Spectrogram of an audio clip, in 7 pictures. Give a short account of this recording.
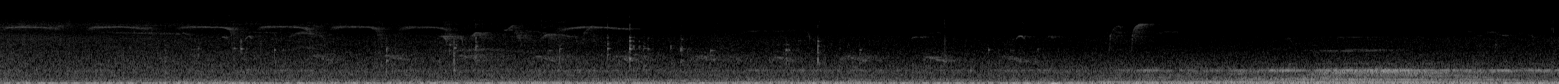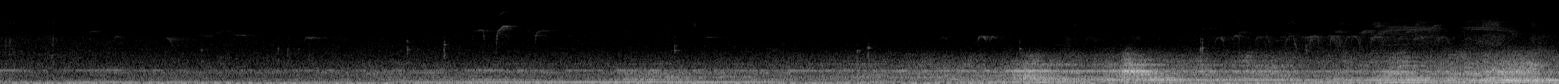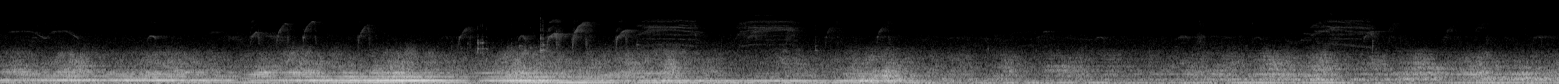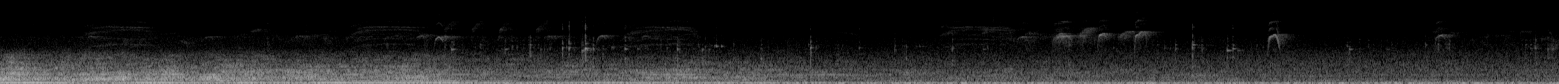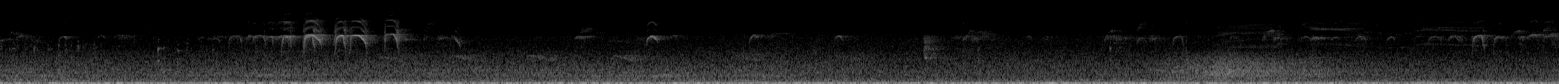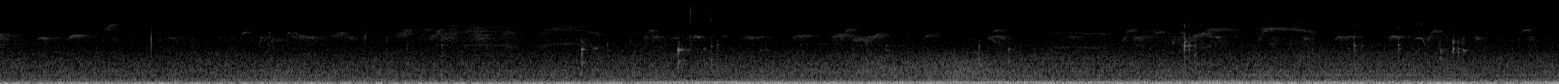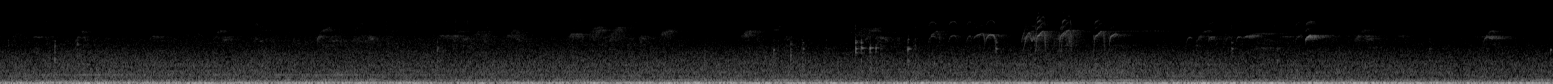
At Takano Shrine in Ritto City, Shiga Prefecture, Japan, we can hear wind blowing through high trees in the sacred grove; noisy aircraft, traffic, and other human sounds; several species of birds; and the clatter of wooden prayer tablets that hang near the main sanctuary.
